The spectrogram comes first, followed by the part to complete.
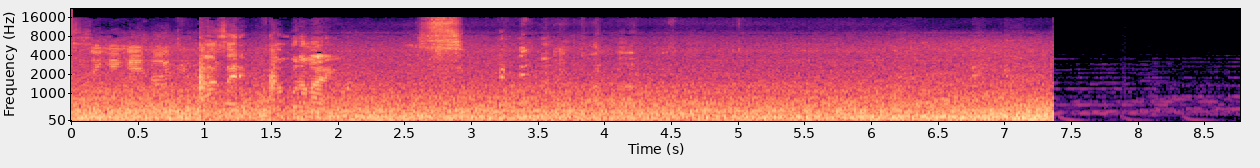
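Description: Loud steady engine and airflow noise inside a small aircraft's cabin, with voices over it in the first couple of seconds. It cuts off abruptly about seven seconds in, leaving faint music with a soft beat.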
